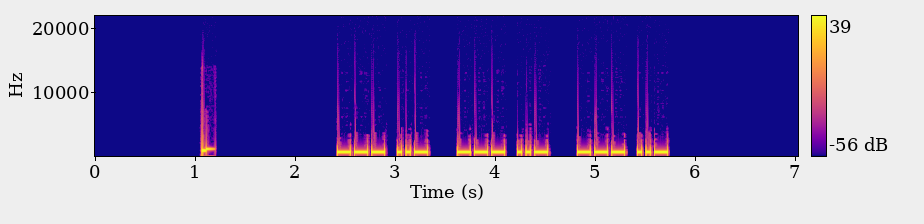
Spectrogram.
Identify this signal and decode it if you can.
Morse code, heard as a keyed tone, about 28 wpm, 700 Hz. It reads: OU OU OU
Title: Multi-letter Phonemes Repeated 3x 28wpm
